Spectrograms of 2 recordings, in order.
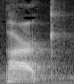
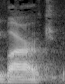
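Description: First: The word begins with a breathy p sound. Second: The word begins with a voiced b sound. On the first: The speaker calls it right. "no it's park park like this" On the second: The speaker calls it wrong. "في ناس تقول لك إيه بارك"

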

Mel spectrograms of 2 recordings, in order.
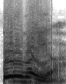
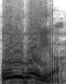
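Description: First: The middle consonant is a b sound. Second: The same.

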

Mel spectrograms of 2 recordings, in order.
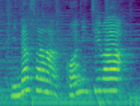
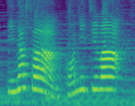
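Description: First: The voice is pitched a little high. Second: The voice is pitched even higher. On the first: "もう少し高くしてみると" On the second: "もう少し高くしてみると"

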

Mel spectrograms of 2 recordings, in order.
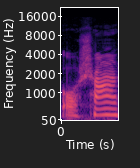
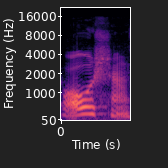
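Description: First: The name is pronounced the French way. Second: The name is pronounced the English way. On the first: The speaker calls it right. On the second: The speaker calls it wrong.

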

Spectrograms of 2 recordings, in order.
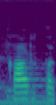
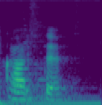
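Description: First: The word ends in an a sound. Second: The word ends in an e sound. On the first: The speaker calls it wrong. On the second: The speaker calls it right.

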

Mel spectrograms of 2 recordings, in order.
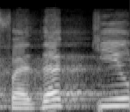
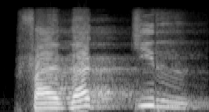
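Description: First: The r is thick, with the lip raised. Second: The r is thin, with the lip still. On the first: The speaker calls it wrong. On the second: The speaker calls it right.

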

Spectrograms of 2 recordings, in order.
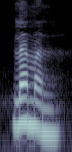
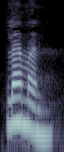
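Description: The two takes are said the same way.

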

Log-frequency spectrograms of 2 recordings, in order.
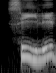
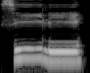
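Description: First: The vowel is said short, not lengthened. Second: The vowel is drawn out and lengthened. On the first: The speaker calls it wrong. "sili demiyoruz" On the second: The speaker calls it right. "hemen uzatıyoruz"

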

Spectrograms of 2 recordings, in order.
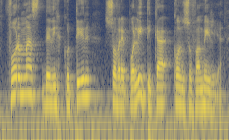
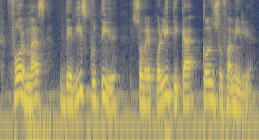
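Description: Both takes have the same delivery.

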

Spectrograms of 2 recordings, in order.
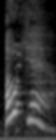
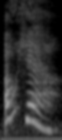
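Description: First: The voice sounds like Mickey Mouse. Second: The voice sounds like gentle, high Peach.

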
